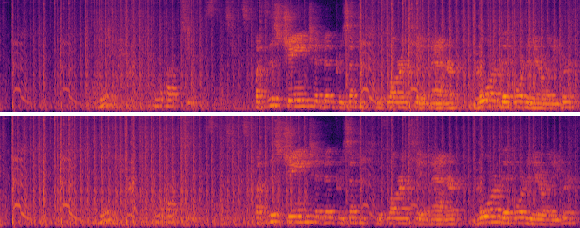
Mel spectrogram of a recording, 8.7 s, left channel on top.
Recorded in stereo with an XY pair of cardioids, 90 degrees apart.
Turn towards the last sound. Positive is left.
turn(degrees=65)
